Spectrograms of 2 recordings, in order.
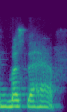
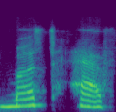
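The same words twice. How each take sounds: First: The words run together into a reduced form. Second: Both words are said fully and separately. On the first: "but they say must have" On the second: "don't pronounce clearly must have"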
